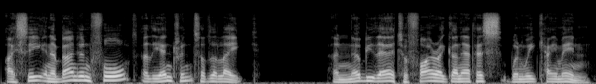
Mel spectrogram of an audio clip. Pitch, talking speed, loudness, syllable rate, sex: 140 Hz, 240 wpm, -17 LUFS, 6.2 syllables/s, male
